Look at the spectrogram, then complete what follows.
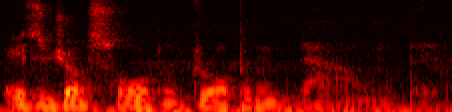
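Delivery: low, soft British accent with the jaw dropped. Shown as a demonstration. Showing a colleague the British jaw drop, low dropped-jaw British accent. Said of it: "dropping your jaw when you do it".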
